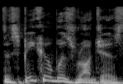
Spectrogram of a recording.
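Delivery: plain reading voice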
